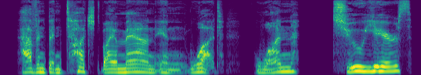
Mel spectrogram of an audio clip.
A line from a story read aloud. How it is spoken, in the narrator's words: He chuckled menacingly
